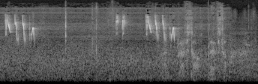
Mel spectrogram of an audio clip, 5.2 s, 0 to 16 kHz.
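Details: Cetti's warbler singing at Viersels Gebroekt on 9 March 2023; two short, explosive bursts of sharp, high chipping notes, each lasting about half a second and roughly three seconds apart, with faint chirps from other birds and a steady background hiss.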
